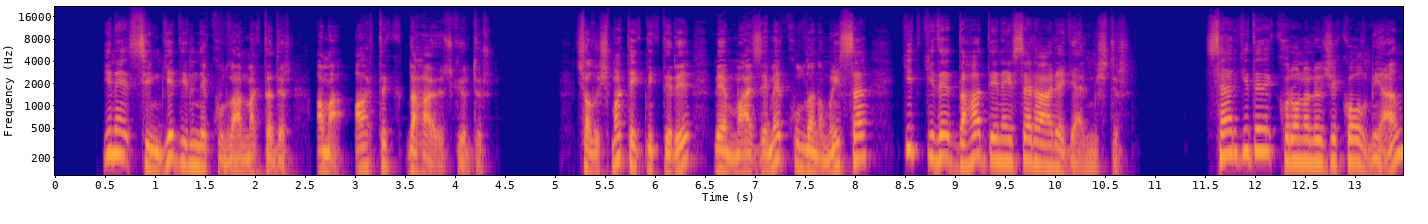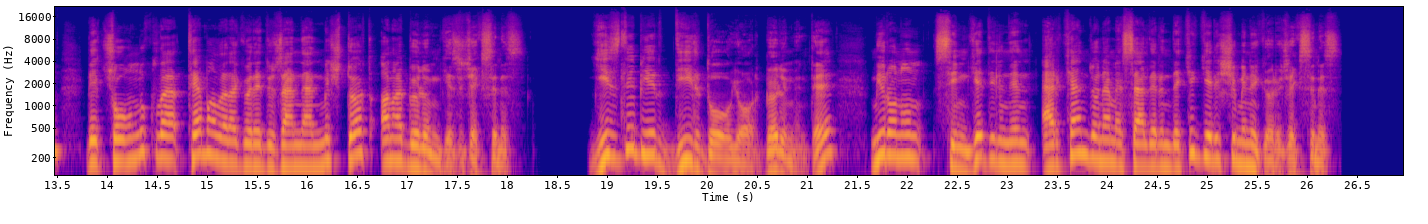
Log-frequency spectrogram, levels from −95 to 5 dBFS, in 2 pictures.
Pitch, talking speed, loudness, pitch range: 175 Hz, 100 wpm, -23 LUFS, 145-200 Hz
